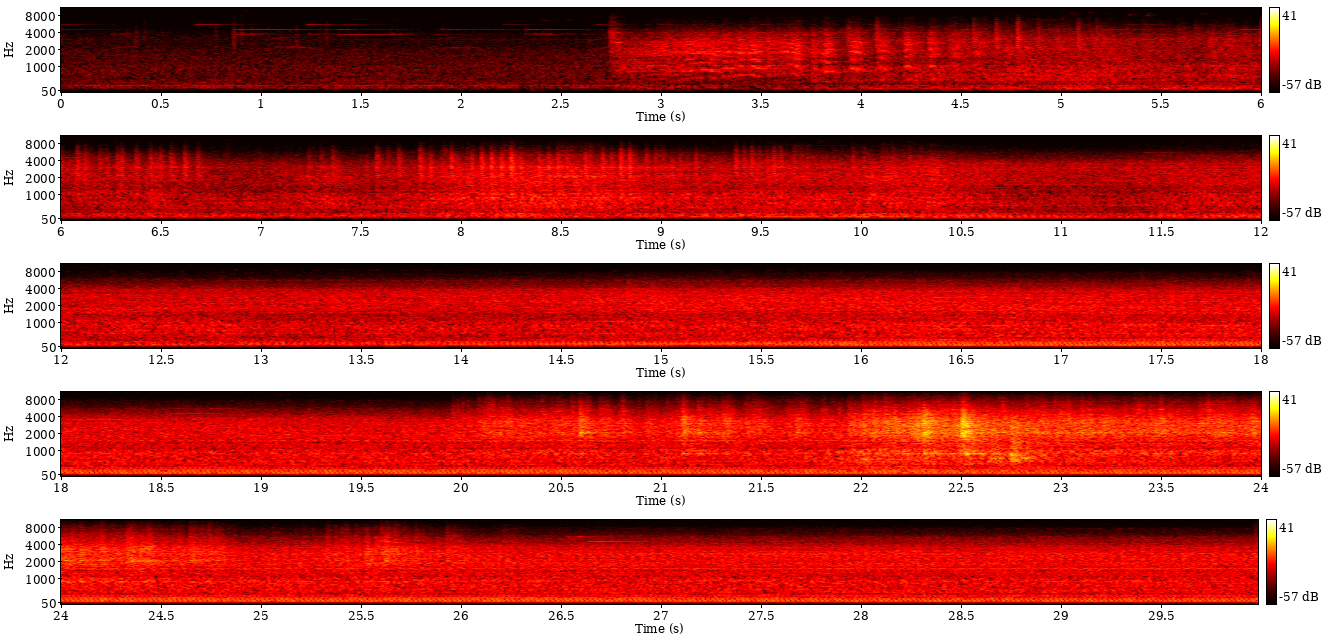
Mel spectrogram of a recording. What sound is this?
Soundscapes > Urban
Tree branches in a shredder. Recorded on phone.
